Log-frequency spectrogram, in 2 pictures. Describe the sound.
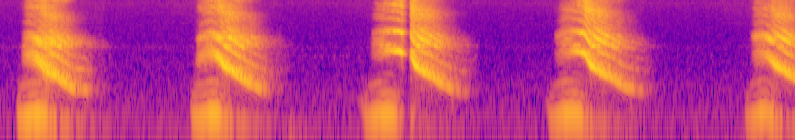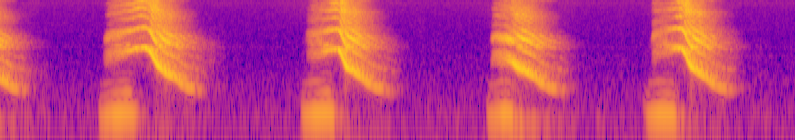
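A person vocally imitates a cattle call, voicing it with vibrating vocal cords and repeating a drawn-out 'ooh' nine times at a steady rhythm. Each call is fairly loud and sweeps downward in pitch, with no talking in between.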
